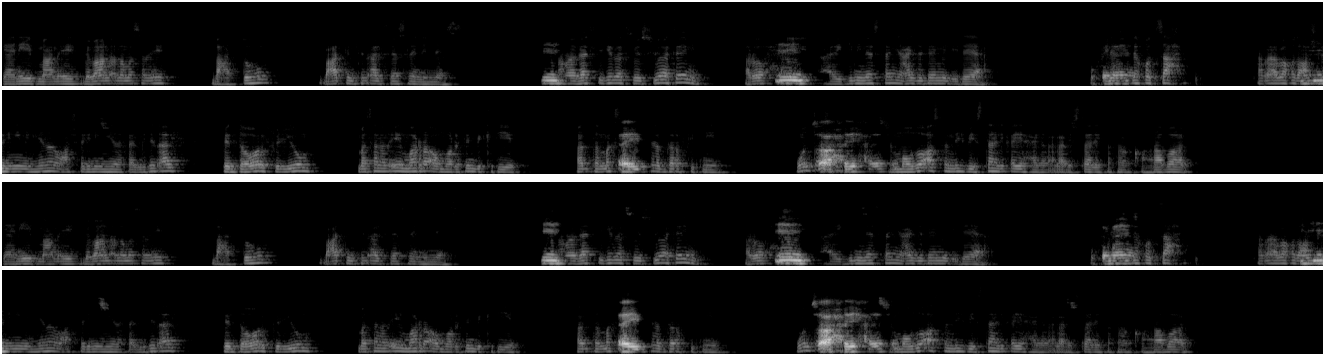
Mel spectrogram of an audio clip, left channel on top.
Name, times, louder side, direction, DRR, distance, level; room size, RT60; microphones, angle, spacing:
voice 1, 0.0-1.7 2.1-2.7 3.2-4.6 5.6-7.0 7.4-9.9 10.9-11.9 12.6-15.1 15.4-16.4 16.8-18.4 19.0-20.5 21.2-21.5 22.1-25.1, left 2 dB, 40° left, 0.6 m, -41 dB
voice 2, 7.7-8.0 11.0-11.3 13.0-13.2 19.4-19.6 21.4-22.0, right 5 dB, 65° right, 0.4 m, -24 dB
3.7 x 2.5 x 3.6 m
head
